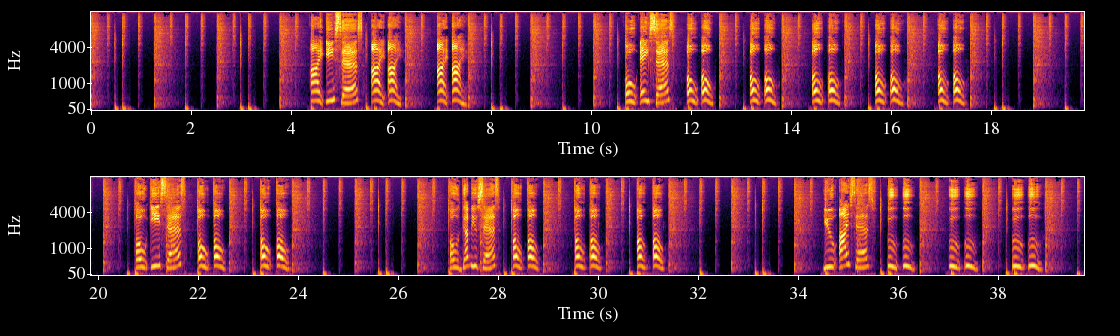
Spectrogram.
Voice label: Polite Vowels Point And Say The Key Words; Unit 2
